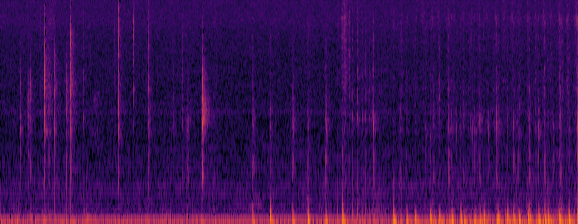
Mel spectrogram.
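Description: Fingertips tap the hollow plastic shell of a white GameCube controller and click its buttons, making quick, irregular dry taps and clicks with almost no ring. The taps grow denser and louder toward the end over a steady low hum.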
